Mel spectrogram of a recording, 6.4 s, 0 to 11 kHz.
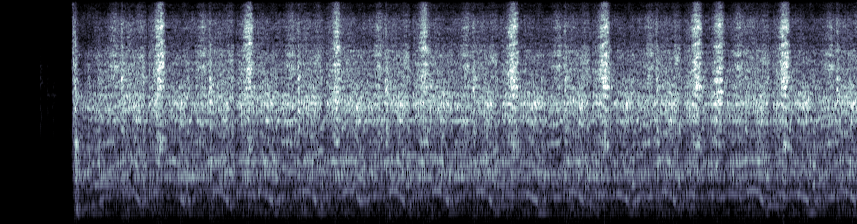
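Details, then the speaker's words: John Deere 2640 diesel tractor that sat for years, on its second attempt after adding diesel and bleeding a line, with a weak battery: fast rhythmic cranking with no firing. Cranks but won't start; the injection pump builds no fuel pressure. "It would never hit on battery. We didn't have enough battery to really do much with it."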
